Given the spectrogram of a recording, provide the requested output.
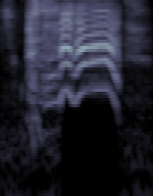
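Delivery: squealing high laugh; a sudden delighted high laugh; high burst of laughter. Real, not acted. Laughing at her own dance moves for viewers.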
